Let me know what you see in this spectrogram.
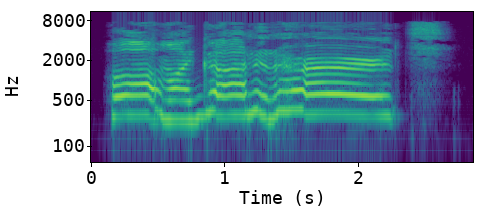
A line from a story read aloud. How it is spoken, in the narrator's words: Hector Drogon screamed from above them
